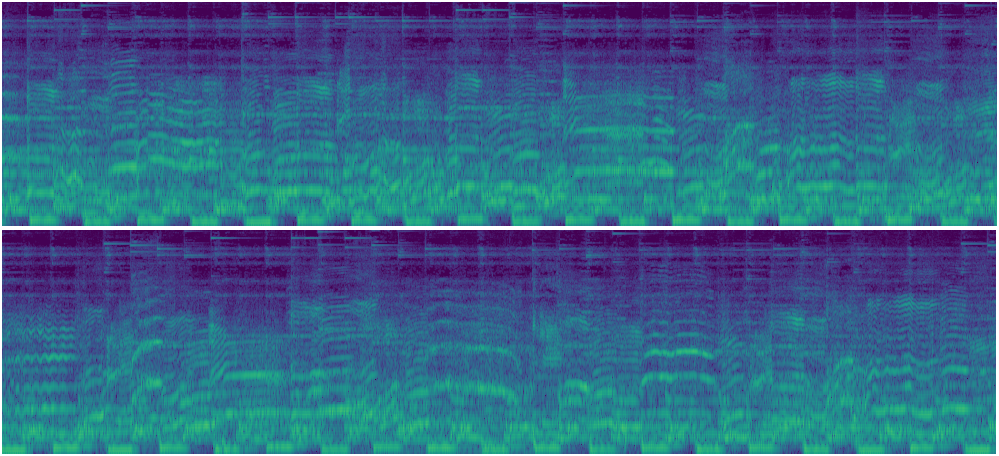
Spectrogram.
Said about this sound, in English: If goats singing Christmas carols does not get you in the spirit, nothing else will. Oh, those were goats? I thought you had a recording of us trying to get our kids ready for church when they were younger.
